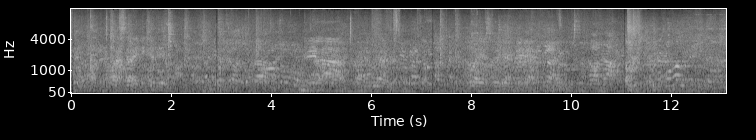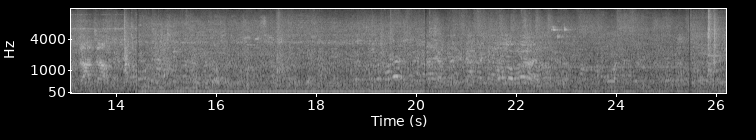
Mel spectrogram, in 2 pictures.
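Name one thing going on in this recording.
Many voices chatter outdoors in a busy market.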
